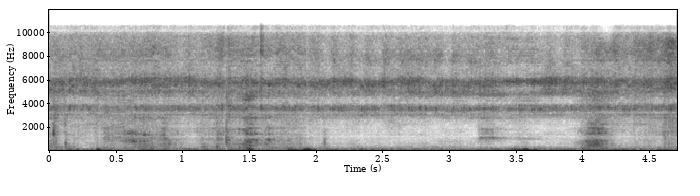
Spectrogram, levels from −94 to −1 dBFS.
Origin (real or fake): fake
